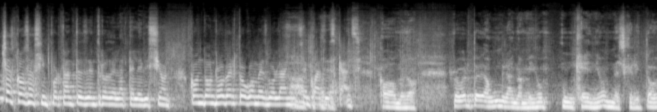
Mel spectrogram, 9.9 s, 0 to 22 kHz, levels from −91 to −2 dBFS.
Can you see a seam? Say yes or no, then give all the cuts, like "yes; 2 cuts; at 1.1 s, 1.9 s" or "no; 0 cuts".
no; 0 cuts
